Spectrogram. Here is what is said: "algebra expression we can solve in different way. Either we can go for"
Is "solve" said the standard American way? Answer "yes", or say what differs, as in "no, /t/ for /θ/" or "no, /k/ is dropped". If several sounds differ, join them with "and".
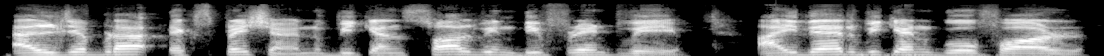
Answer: yes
